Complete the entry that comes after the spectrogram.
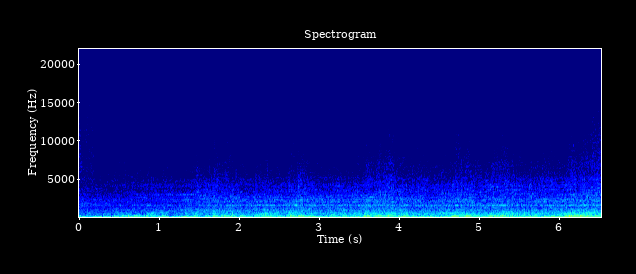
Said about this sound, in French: Quelques secondes plus tard, le train démarre et quitte la gare.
